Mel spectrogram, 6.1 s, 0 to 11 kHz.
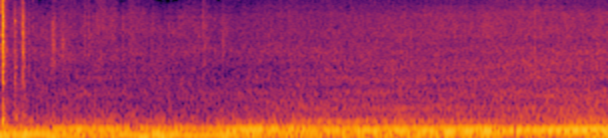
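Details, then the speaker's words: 1986 Oldsmobile Cutlass 442 V8 with rebuilt eBay Quadrajet carburetor, running after a cold start having sat a couple of weeks: deep steady rumble, even smooth beat, no stumbles or hunting; owner feels it runs smoother and more responsive. "I'm imagining it, but I feel like the car just runs better, smoother. Feels like more responsive. It's crazy. It's like a whole different car."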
